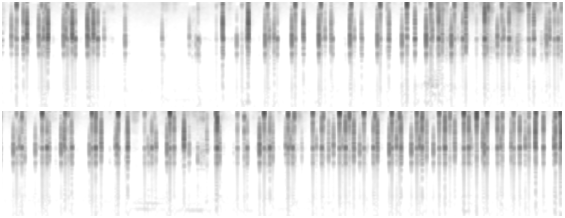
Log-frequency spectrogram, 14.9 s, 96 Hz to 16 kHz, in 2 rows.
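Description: Long purple nails on both hands rapidly tap and scratch the small metal X/Y microphone capsules on top of a plastic Tascam DR-05 recorder, the same mic doing the recording. A dense stream of sharp, bright clicks and scratchy crackles with no ring, carrying a ringing tone near 2.7 kHz over a faint low rumble.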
